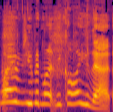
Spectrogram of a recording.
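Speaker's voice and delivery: exasperated disbelief; surprised. Retold or imitated. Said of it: "He's like".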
